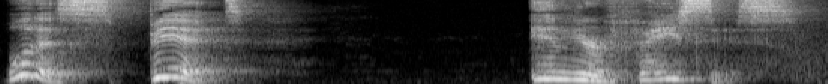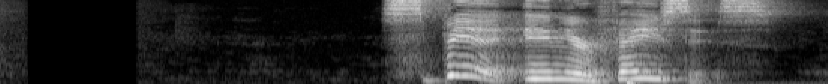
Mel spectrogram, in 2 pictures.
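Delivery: slow, high, each word spat out; slow outraged emphasis. Real, not acted. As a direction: drag it out in disgust. Outraged rant.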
